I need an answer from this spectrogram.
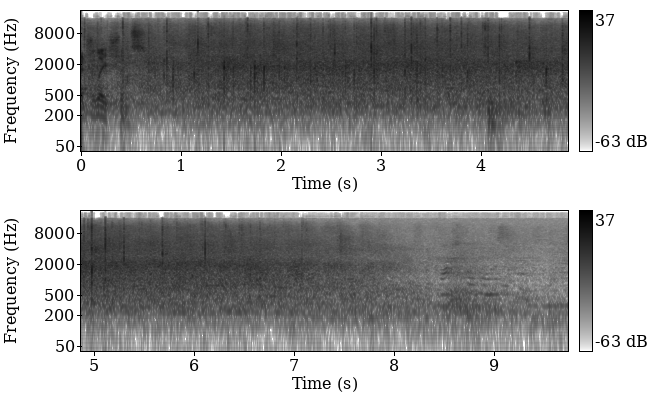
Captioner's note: applause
